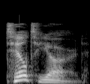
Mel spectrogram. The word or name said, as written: tiltyard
